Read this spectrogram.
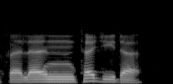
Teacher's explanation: nun mati bertemu dengan ta ikhfa hakiki, dengung juga 2 harakat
